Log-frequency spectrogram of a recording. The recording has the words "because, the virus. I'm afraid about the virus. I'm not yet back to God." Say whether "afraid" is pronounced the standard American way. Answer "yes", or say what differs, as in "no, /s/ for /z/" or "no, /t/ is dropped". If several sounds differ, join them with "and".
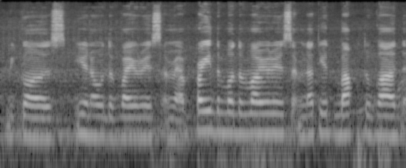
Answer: no, /p/ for /f/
